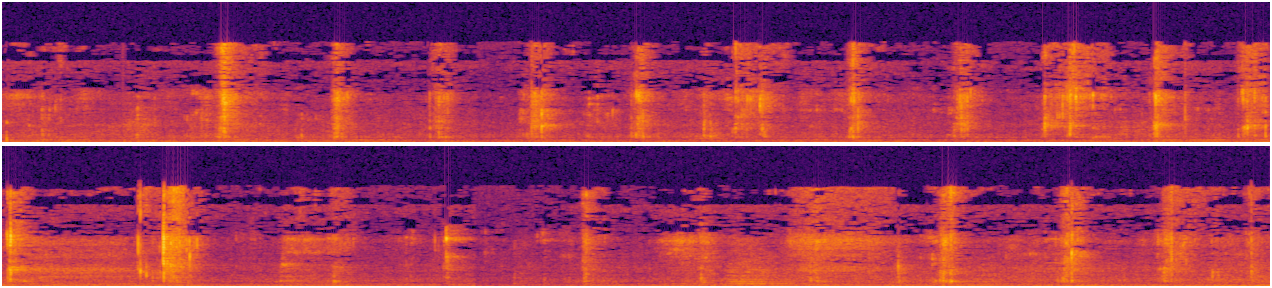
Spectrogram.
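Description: A person chewing a mouthful of steamed momos, with frequent wet mouth clicks and smacks about once or twice a second.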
